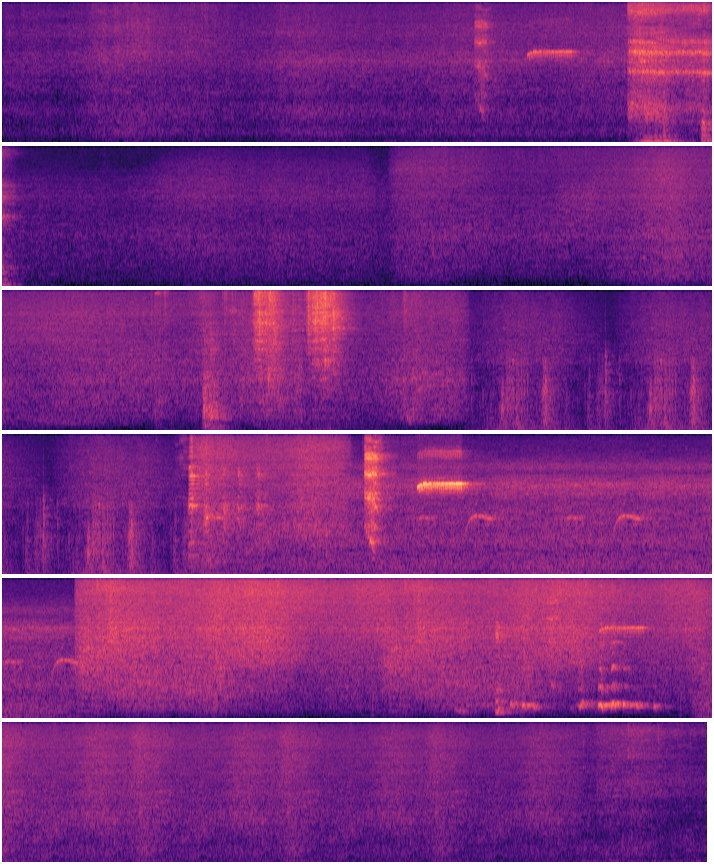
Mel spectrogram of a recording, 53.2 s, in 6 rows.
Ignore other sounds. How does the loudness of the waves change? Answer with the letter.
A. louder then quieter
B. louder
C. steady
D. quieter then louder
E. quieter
A.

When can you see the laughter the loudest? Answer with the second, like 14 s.
43 s.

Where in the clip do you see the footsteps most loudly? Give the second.
20 s.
